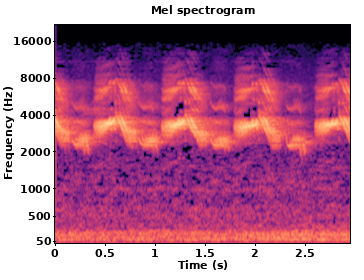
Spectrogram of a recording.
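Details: Wild Chinese hwamei, invasive alien in Japan, repeating one rich whistled phrase roughly every 0.7 seconds, each a loud wavering slur that dips at its end, with faint low background noise.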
